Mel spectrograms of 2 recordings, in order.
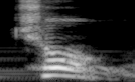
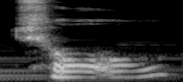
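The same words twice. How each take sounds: First: The syllable is said without a marked tone. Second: The syllable is said with a rising tone.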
